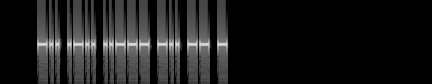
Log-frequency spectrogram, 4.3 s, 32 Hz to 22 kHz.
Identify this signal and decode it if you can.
Morse code, heard as a keyed tone, about 40 wpm, 700 Hz. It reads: DL2DMT
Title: DXCC-100 Call Signs - 6 Characters - Repeated 2x - 40wpm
